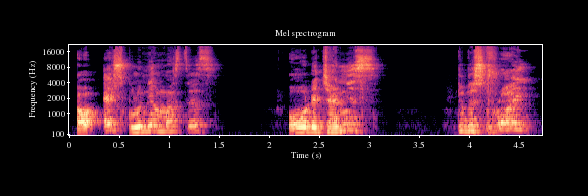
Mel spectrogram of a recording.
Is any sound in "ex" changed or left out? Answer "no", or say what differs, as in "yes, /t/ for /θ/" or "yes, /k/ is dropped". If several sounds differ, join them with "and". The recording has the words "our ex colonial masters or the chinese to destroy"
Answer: no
